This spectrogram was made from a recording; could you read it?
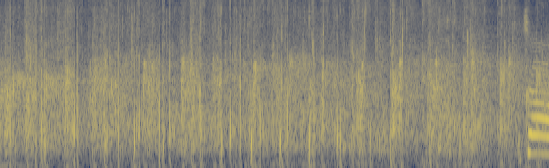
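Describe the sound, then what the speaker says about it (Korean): Studio audience applauding on a Korean student quiz show, a steady dense wash of many hands clapping throughout, with a brief voice rising at the very end. "박수 한번 보내주시기 바랍니다."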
